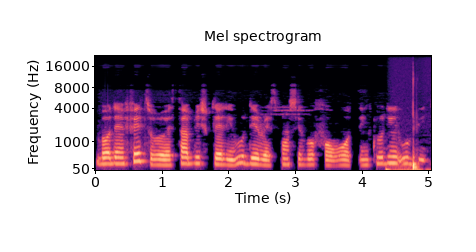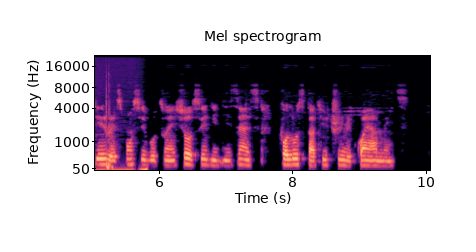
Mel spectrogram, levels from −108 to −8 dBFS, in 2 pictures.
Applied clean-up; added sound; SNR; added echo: classical method Wiener filter.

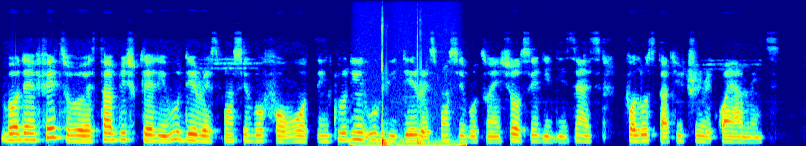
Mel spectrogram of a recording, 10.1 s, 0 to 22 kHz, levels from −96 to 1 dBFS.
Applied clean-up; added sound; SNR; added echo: none; Raindrop / Drip; 1 dB; none.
